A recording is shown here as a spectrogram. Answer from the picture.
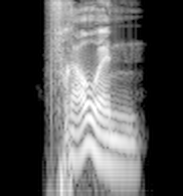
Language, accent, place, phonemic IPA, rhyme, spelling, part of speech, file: German, Germany, Berlin, /fʁaʊ̯ən/, -aʊ̯ən, Frauen, noun, De-Frauen2.ogg
- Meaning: plural of Frau (“women”)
